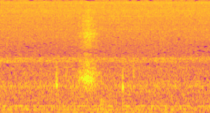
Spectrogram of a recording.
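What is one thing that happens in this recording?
A paintbrush brushes softly across canvas.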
